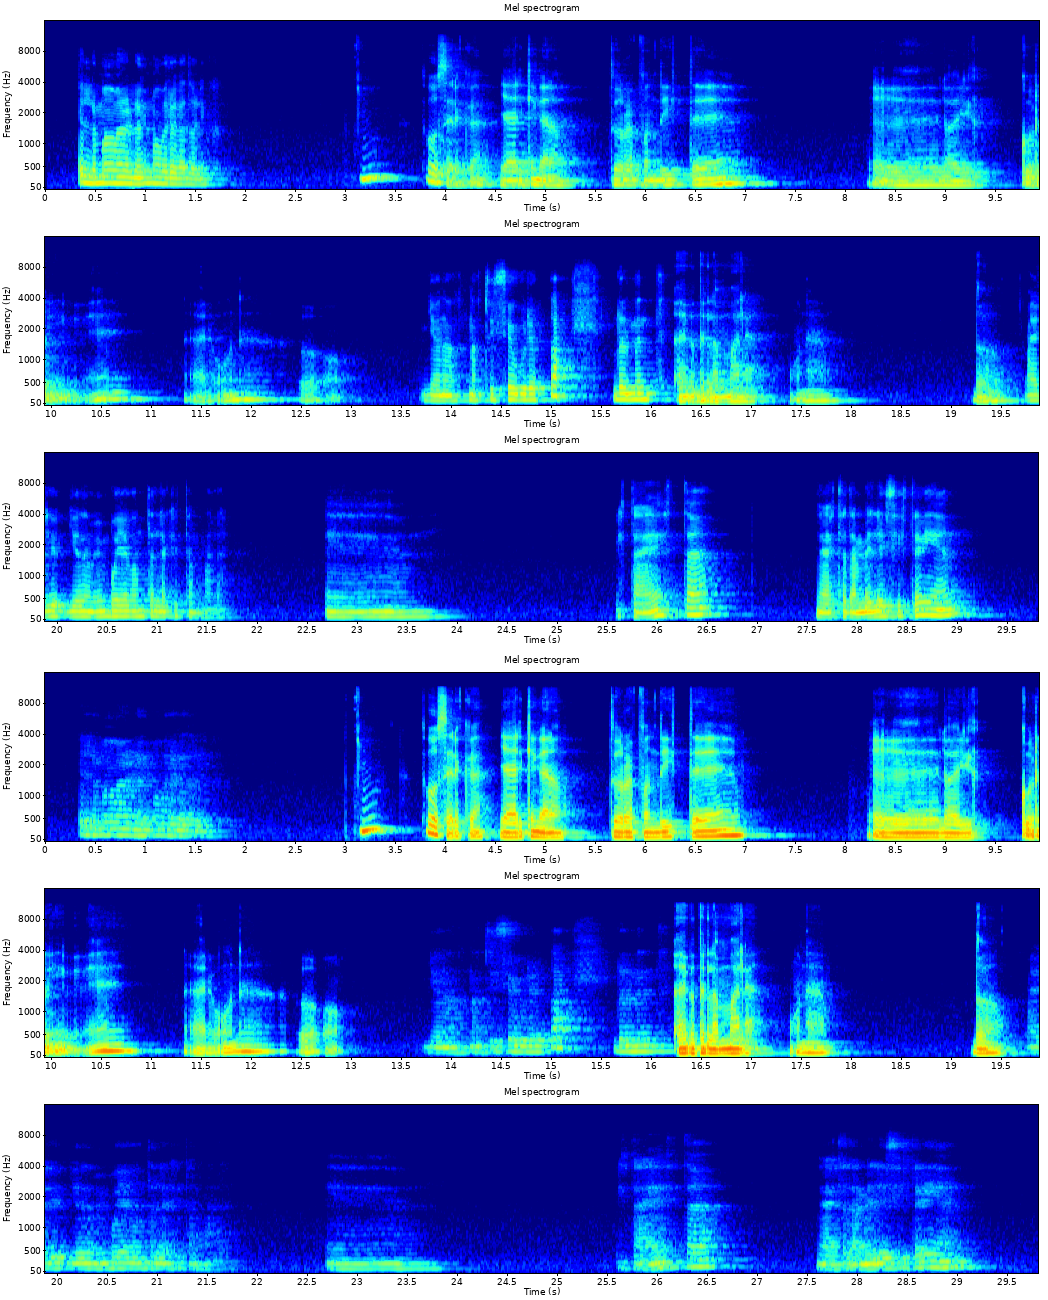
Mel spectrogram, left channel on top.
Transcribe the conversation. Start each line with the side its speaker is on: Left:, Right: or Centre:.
Left: Es lo más o menos lo mismo, pero católico.
Right: Mm, Estuvo cerca. Ya, a ver quién ganó. Tú respondiste eh, lo del curry. eh. A ver, una, dos.
Left: Yo no, no estoy seguro. <laughs> Realmente.
Right: A ver, contar las malas. Una, dos.
Left: A ver, yo, yo también voy a contar las que están malas. Em, está esta. Ya, esta también la hiciste bien.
